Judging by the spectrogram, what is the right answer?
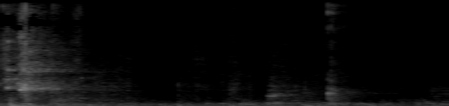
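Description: Table tennis ball clicking off bat and table as a rally ends in the first moment, then a lull in the hall with a few faint single taps.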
